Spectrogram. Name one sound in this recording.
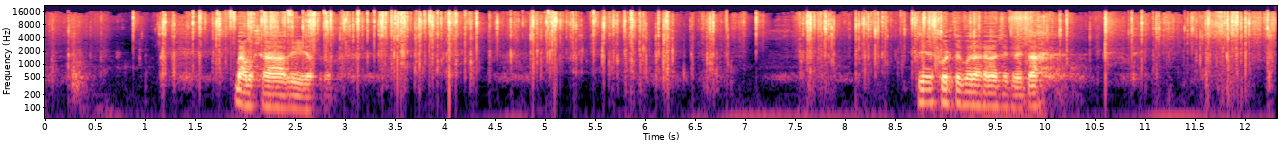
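A foil booster pack crinkles as hands tear it open.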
